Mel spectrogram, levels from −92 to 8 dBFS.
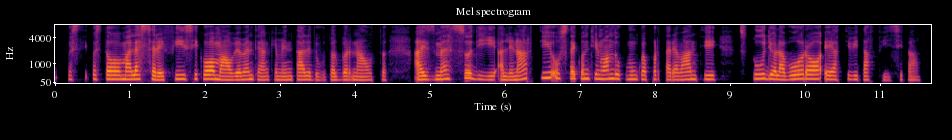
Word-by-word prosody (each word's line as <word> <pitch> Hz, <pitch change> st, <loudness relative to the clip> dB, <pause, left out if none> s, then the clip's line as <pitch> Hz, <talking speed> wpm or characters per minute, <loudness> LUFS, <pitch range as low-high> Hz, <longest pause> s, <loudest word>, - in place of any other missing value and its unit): questi 200 Hz, -2 st, -9 dB
questo 210 Hz, -2 st, +3 dB
malessere 205 Hz, -3 st, +3 dB
fisico, 215 Hz, +2 st, +2 dB
ma 180 Hz, -3 st, +3 dB
ovviamente 185 Hz, +2 st, 0 dB
anche 180 Hz, +1 st, -6 dB
mentale 185 Hz, +1 st, -2 dB
dovuto 170 Hz, 0 st, -9 dB
al 175 Hz, -, -2 dB
burnout 175 Hz, +1 st, -4 dB, 0.4 s
hai 190 Hz, +1 st, +3 dB
smesso 205 Hz, +6 st, 0 dB
di 195 Hz, -5 st, -6 dB
allenarti 190 Hz, +11 st, 0 dB
o 265 Hz, -, +1 dB
stai 120 Hz, -, 0 dB
continuando 230 Hz, -, +1 dB
comunque 210 Hz, -1 st, -3 dB
a -, -, -3 dB
portare 200 Hz, -3 st, -6 dB
avanti 200 Hz, +2 st, -2 dB, 0.3 s
studio, 230 Hz, -1 st, 0 dB
lavoro 220 Hz, +3 st, +3 dB
e 195 Hz, -, 0 dB
attività 195 Hz, -1 st, -5 dB
fisica? 85 Hz, -, -14 dB
200 Hz, 140 wpm, -21 LUFS, 180-215 Hz, 0.4 s, questo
